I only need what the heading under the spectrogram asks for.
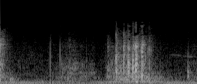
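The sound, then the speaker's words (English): A window blind is drawn open with a faint, brief rattling slide that peaks in the middle, against quiet background. “Here, let me draw the blind.”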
